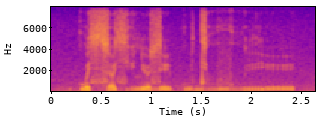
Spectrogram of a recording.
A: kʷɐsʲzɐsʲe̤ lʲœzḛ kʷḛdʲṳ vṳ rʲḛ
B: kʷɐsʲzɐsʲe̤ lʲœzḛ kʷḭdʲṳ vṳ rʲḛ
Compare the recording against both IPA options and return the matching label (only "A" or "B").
A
